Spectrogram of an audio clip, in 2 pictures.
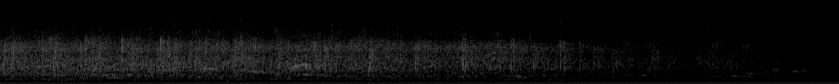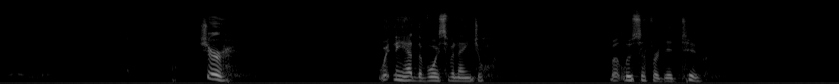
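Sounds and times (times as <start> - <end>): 
audience clapping hands: 0.0 - 8.1
speech: 10.4 - 10.8, 12.3 - 13.5, 14.5 - 15.6.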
